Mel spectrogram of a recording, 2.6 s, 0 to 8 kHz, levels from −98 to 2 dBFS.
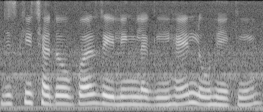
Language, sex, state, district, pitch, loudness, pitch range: Hindi, female, Uttar Pradesh, Lucknow, 220 Hz, -14 LUFS, 200-230 Hz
